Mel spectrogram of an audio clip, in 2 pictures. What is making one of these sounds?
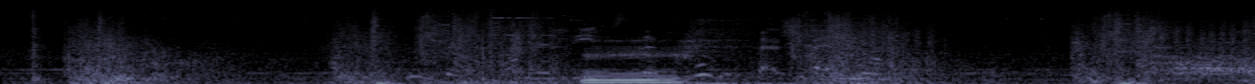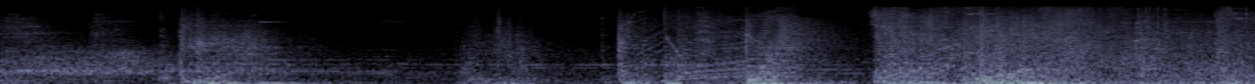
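Spell effects burst and crackle during a fight.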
